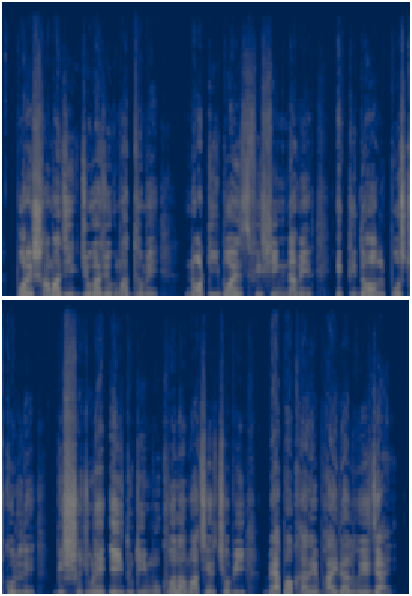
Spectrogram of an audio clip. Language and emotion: Bengali, neutral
